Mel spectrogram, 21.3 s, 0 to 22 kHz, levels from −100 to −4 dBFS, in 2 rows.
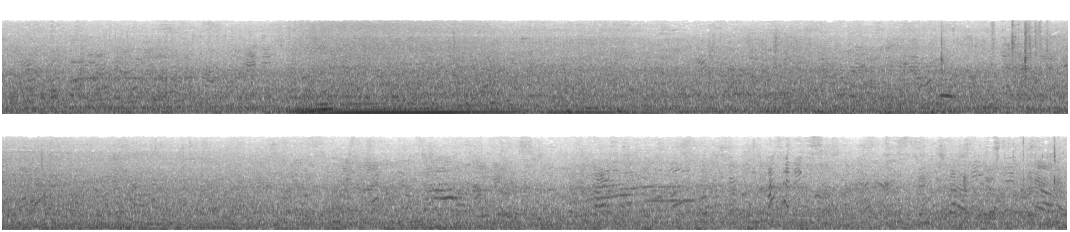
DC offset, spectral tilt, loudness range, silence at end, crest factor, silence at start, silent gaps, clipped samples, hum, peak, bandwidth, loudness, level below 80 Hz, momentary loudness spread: under 0.1%; -6 dB/octave; 8 LU; 0 s; 16 dB; 0 s; none; under 0.1%; none; -18 dBFS; 11.5 kHz; -35 LUFS; -42 dBFS; 10 LU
